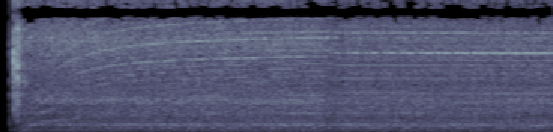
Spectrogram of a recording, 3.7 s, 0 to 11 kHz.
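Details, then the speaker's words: Treadmill motor on mill-lathe combo, electric brake disconnected, spindle spun up to about 1,000 RPM: quick spin-up to an even whirring hum, steady with no knocks or grinding; spindle running normally. "let me first show you it's set up with the brake disconnected and just the normal action of the spindle when you go to stop it so we'll go ahead and we'll turn it on"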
